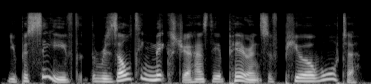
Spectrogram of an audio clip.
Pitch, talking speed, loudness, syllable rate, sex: 150 Hz, 195 wpm, -19 LUFS, 6.3 syllables/s, male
